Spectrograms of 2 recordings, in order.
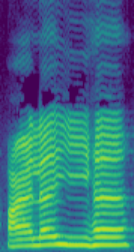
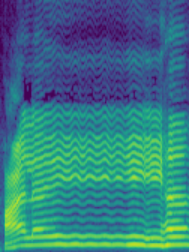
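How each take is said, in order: First: The 'lai' sound is smooth and soft. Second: The 'lai' sound is jerked or overstretched. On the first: The speaker calls it right. "Yang betul 'alaiha, begitu ya, lentur, lemes" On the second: The speaker calls it wrong.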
